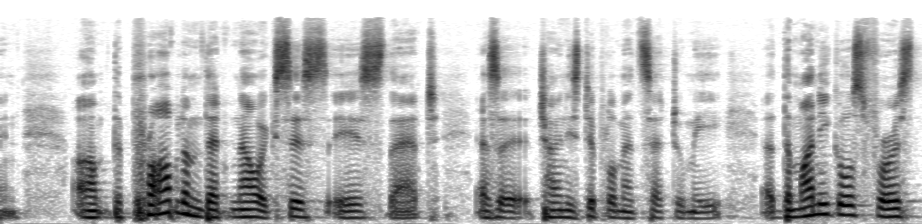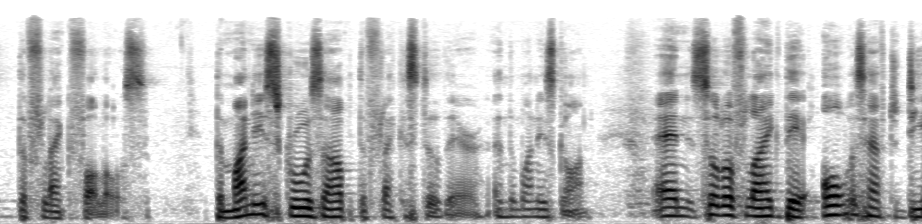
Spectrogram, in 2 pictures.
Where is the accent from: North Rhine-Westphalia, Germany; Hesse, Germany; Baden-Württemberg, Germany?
Baden-Württemberg, Germany; Heidelberg; my hometown, Heidelberg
